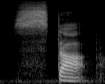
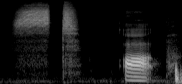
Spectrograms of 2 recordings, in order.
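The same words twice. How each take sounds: First: Said in the usual way. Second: "St-op" split into onset and rhyme; sounded out. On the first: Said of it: "Find the word stop". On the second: Shown as a demonstration. Teacher guiding fingers under the word, sounded out. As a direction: hold the st, pause, then op in "St-op". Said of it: "run your finger under the word".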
